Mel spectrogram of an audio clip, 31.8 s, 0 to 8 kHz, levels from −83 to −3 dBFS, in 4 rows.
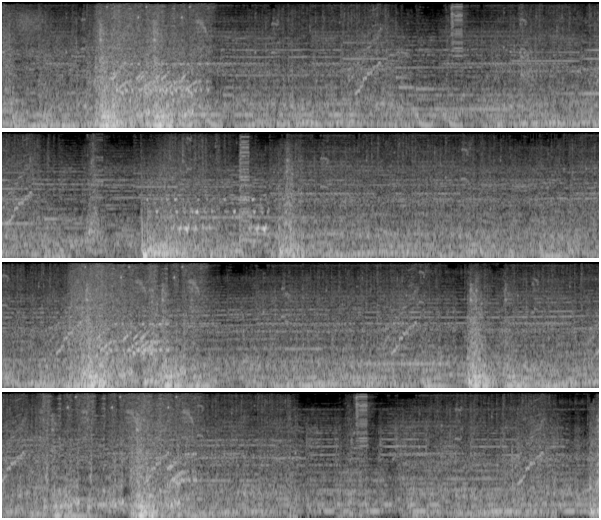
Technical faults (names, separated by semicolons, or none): resampler restarted on every block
